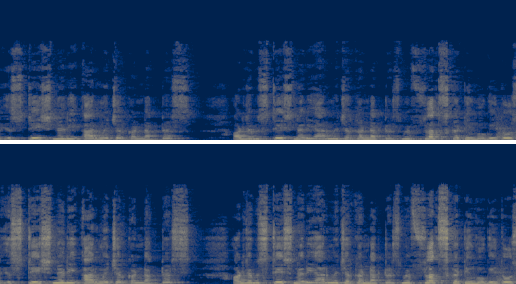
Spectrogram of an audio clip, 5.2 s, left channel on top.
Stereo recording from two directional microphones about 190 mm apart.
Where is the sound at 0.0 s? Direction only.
40° right (ahead or behind).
